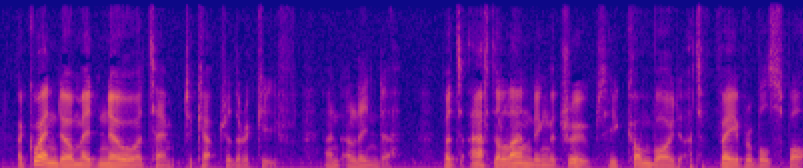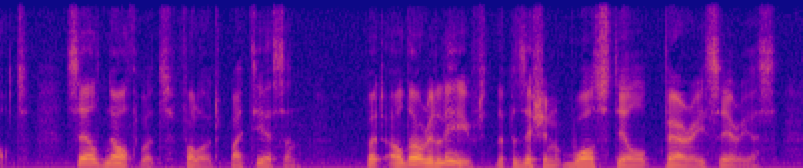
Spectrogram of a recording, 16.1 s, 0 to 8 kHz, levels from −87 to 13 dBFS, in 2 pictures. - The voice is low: Yes, low, 110 Hz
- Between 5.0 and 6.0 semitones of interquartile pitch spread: Yes, average, 5.3 semitones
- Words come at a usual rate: No, slow, 130 wpm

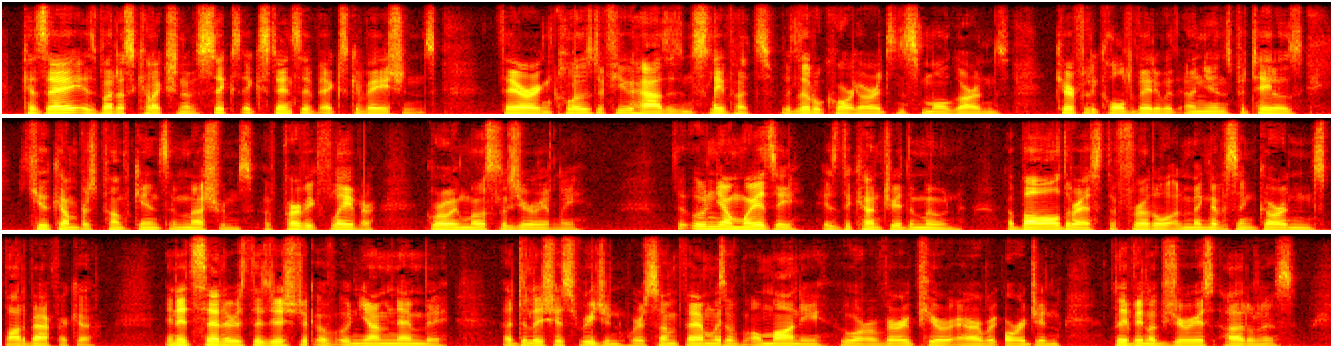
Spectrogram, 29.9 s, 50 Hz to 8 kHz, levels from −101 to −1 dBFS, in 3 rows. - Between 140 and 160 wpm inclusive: No, average, 170 wpm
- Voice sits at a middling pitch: No, low, 125 Hz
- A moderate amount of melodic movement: No, narrow, 2.0 semitones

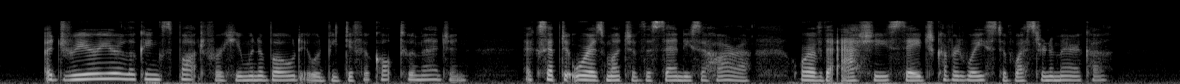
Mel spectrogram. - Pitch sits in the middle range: No, high, 195 Hz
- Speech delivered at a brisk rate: No, average, 165 wpm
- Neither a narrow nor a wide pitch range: No, narrow, 2.0 semitones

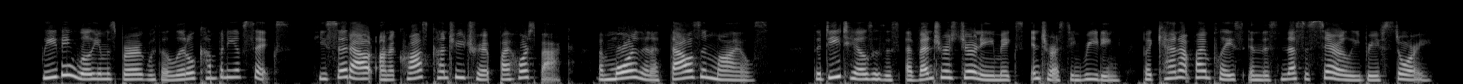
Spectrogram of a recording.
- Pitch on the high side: Yes, high, 245 Hz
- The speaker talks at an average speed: Yes, average, 170 wpm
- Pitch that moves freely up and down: Yes, wide, 5.7 semitones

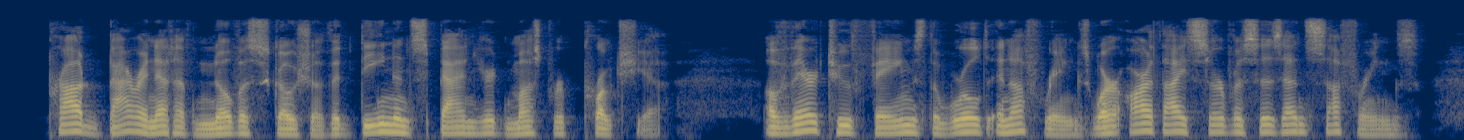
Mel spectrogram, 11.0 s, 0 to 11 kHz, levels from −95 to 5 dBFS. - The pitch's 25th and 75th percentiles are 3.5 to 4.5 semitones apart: Yes, average, 3.9 semitones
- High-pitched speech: No, low, 115 Hz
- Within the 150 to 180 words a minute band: No, average, 140 wpm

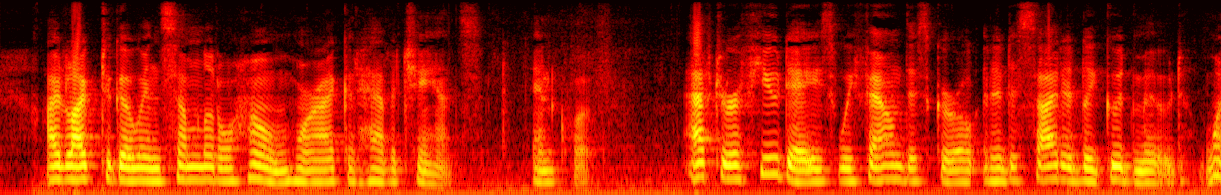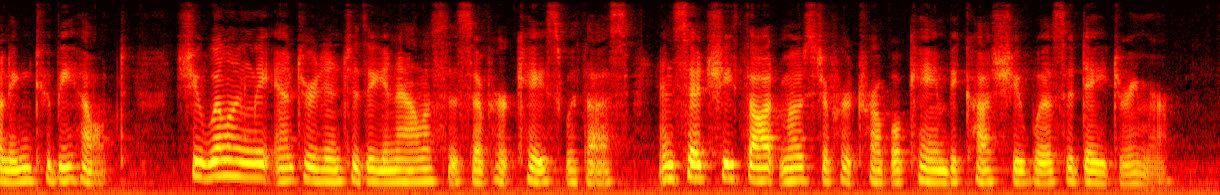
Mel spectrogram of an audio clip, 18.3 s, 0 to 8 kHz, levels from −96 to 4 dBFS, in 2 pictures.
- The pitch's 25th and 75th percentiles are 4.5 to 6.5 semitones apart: No, average, 2.8 semitones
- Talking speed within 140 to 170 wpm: No, average, 185 wpm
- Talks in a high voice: No, medium, 145 Hz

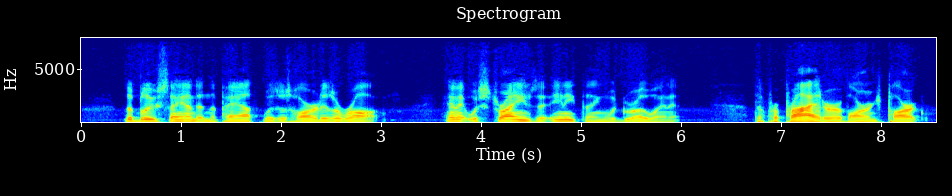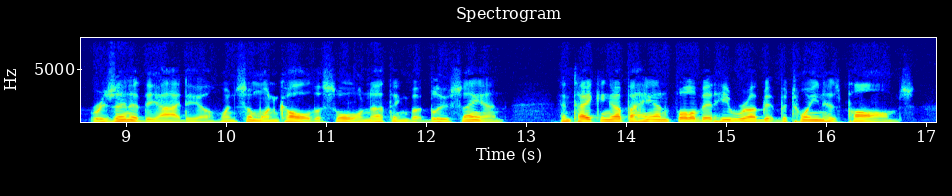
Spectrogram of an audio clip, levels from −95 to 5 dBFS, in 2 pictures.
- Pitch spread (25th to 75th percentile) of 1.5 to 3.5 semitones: No, average, 4.2 semitones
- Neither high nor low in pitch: No, low, 120 Hz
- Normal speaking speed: Yes, average, 185 wpm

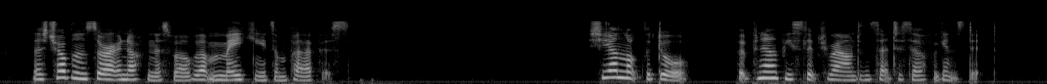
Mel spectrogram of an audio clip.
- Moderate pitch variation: Yes, average, 3.7 semitones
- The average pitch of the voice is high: Yes, high, 220 Hz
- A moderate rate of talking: Yes, average, 150 wpm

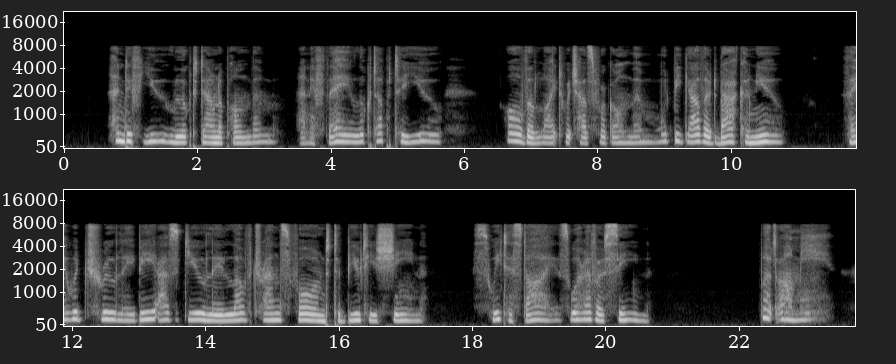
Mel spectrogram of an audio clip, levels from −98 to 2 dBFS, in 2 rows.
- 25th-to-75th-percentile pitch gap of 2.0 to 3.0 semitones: Yes, narrow, 2.5 semitones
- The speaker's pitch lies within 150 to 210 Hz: Yes, medium, 185 Hz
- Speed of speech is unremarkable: No, slow, 120 wpm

